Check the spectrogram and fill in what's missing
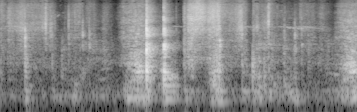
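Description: Paper being scored along a scoring board to make a two-piece square box for Ferrero Rocher chocolates, heard as several short, close scraping and rubbing strokes in quick succession with brief pauses between them.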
